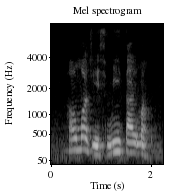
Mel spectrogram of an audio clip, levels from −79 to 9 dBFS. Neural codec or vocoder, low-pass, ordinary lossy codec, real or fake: codec, 44.1 kHz, 7.8 kbps, DAC; 7.2 kHz; none; fake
